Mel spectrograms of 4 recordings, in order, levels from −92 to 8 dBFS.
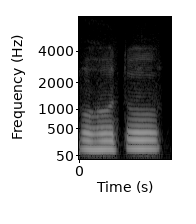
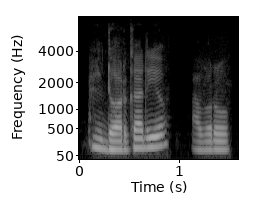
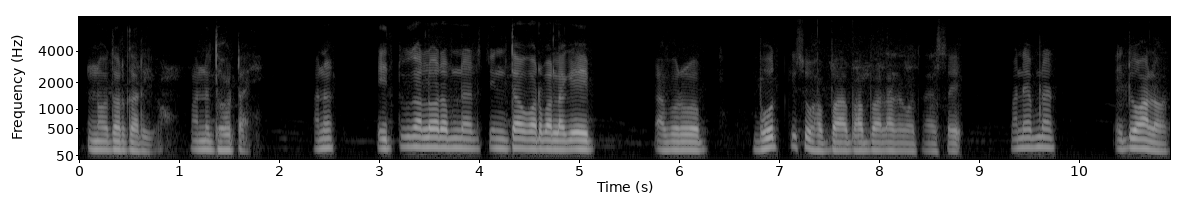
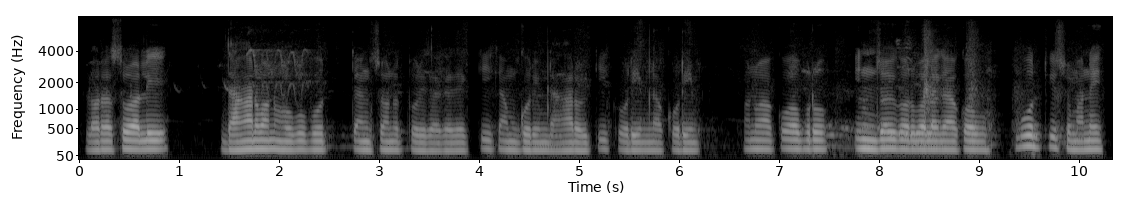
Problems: background sounds at intervals, continuous background conversations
